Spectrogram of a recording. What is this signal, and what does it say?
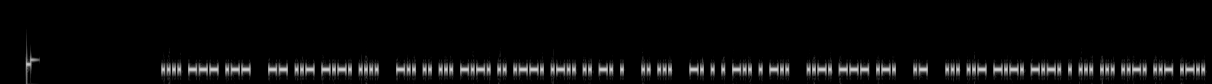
Morse code, heard as a keyed tone, about 46 wpm, 700 Hz. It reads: HOW MUCH DISCIPLINE IS NEEDED FOR A SUCCESSFUL
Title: Sentences from Top 1000 Words - Review Part 6 - 45wpm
